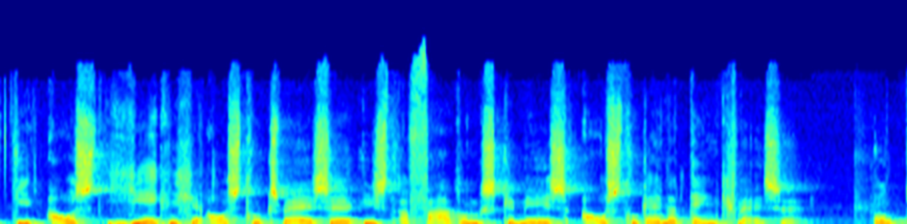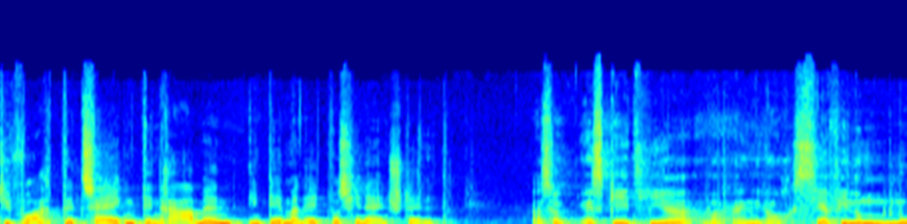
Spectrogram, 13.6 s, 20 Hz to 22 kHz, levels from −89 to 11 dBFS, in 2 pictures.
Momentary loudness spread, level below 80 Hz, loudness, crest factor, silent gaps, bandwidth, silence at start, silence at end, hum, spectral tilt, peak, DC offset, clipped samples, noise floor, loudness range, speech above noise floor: 7 LU; -64 dBFS; -25 LUFS; 14 dB; none; 16 kHz; 0.1 s; 0 s; none; -5 dB/octave; -10 dBFS; under 0.1%; under 0.1%; -58 dBFS; 4 LU; 34 dB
